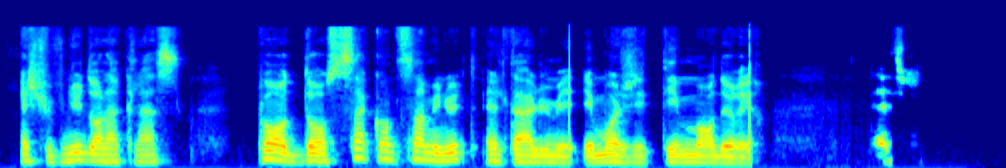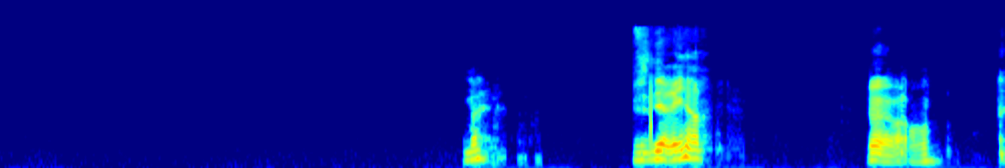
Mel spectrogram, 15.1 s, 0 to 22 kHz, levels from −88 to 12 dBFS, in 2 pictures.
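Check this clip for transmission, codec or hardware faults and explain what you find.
Three loud pops occur, at 4.26 s, 5.61 s and 12.41 s. Each is a single sharp crack lasting about 20 ms and standing roughly 20 to 25 dB above the speech, which continues underneath. They are likely from a voltage spike, such as a switch, static or a driver glitch, entering the signal chain.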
